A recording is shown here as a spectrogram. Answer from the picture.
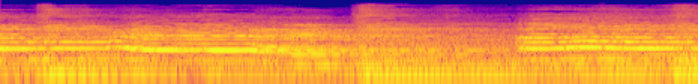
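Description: A woman singing a country song live into a microphone while strumming an acoustic guitar, holding long notes that slide down in pitch.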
